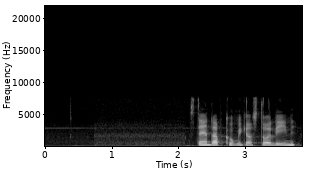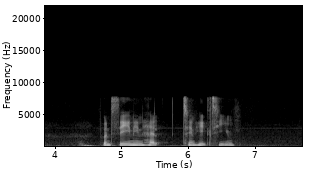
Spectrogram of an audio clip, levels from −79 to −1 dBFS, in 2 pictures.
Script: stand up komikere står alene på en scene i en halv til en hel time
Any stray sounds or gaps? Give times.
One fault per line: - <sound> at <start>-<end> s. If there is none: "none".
none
